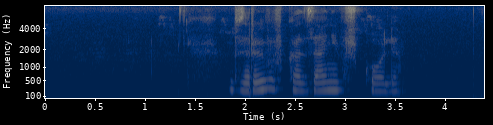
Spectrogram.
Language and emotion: Russian, neutral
